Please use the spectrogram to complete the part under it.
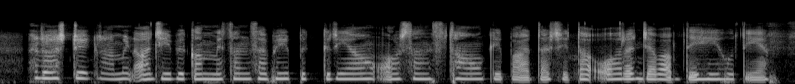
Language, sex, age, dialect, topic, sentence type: Hindi, female, 60-100, Awadhi Bundeli, banking, statement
